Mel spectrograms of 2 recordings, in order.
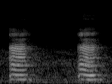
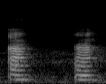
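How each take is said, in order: The two takes are said the same way.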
